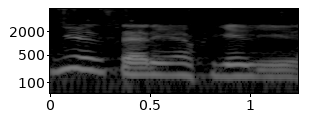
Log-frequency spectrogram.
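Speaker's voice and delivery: put-on tiny, very soft little-kid voice; four-year-old child. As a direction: imitate a small child quietly forgiving a parent. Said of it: "he was like".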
